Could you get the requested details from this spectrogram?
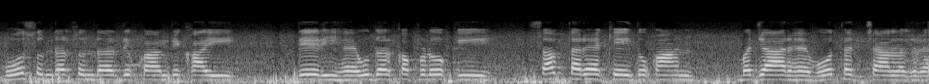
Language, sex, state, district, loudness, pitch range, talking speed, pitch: Hindi, female, Haryana, Charkhi Dadri, -14 LUFS, 210-230 Hz, 135 wpm, 220 Hz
